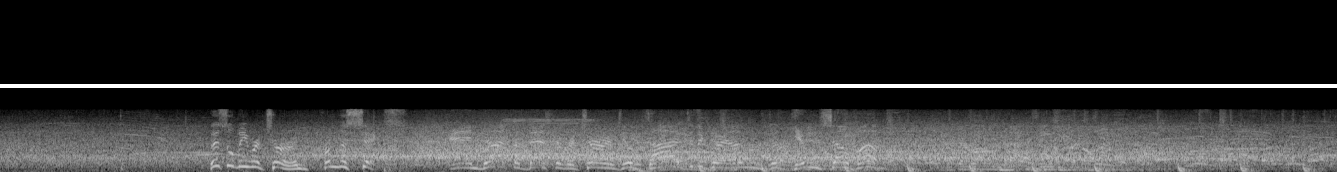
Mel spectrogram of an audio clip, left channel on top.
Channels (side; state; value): left; silent; 66 dB below the other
